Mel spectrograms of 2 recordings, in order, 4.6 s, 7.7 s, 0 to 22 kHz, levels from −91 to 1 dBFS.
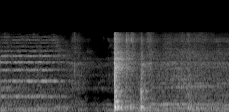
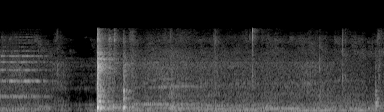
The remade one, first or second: first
